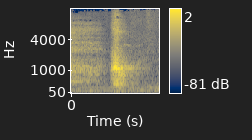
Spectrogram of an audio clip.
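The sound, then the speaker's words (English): A group draws in one deep breath together on cue: a single soft, airy inhale swells briefly, then fades back to near quiet. “So everybody, take a deep breath with me.”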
